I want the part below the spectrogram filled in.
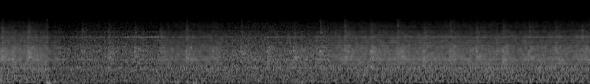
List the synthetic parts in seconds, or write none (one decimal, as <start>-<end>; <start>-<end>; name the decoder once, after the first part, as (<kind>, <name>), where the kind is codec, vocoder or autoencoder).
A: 0.0-0.6 (vocoder, Vocos); 1.6-2.2; 3.3-5.9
